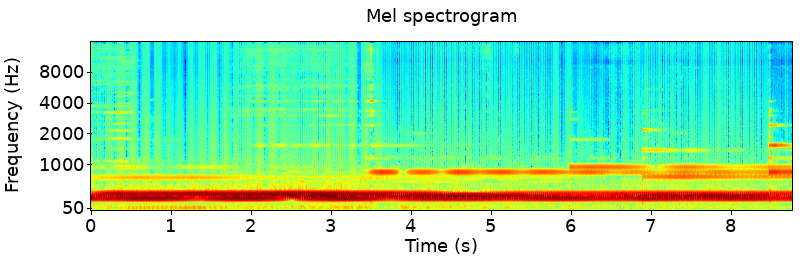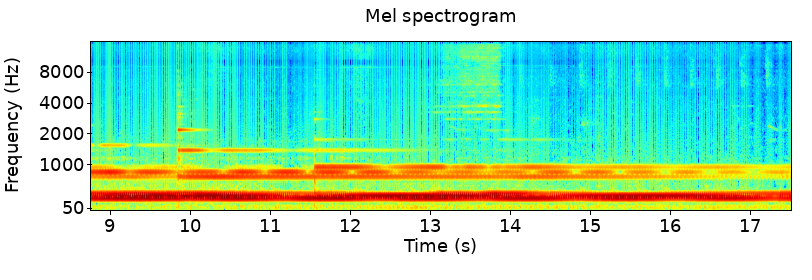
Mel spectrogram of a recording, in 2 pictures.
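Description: Alchemy crystal singing bowls ringing. A deep, steady hum with a slow pulse sustains throughout, while about six light mallet strikes between roughly 3 and 12 seconds in add higher ringing tones on top.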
